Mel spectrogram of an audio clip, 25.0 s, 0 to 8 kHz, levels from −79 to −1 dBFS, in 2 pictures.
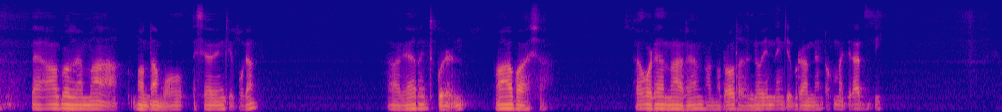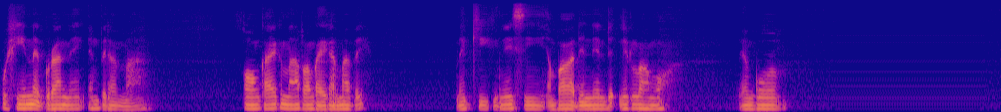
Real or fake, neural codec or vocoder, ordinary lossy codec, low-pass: fake; codec, 16 kHz, about 1 kbps, DyCAST, with the encoder's durations; none; 7.2 kHz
